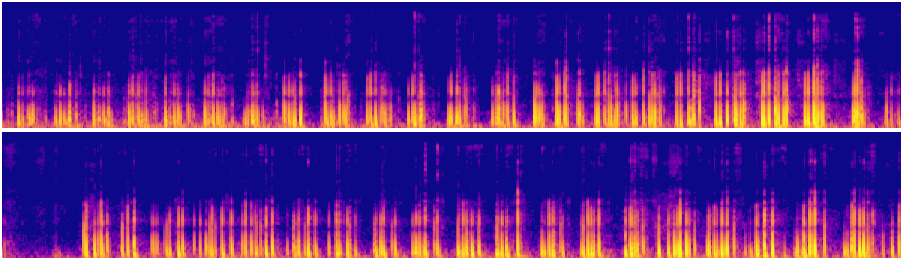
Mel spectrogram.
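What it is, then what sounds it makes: Cork lid tapping. A cork lid is tapped quickly and unevenly with the fingers and scratched, giving a steady stream of short, dull, deep bass thumps with almost no ring. There is a brief pause near the middle before the tapping resumes. No voice is heard.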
